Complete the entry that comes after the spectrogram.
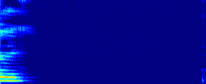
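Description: A single short meow spoken by a human voice imitating a cat, clear and mid-pitched, lasting a fraction of a second, followed by near silence with a faint tiny click at the end.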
